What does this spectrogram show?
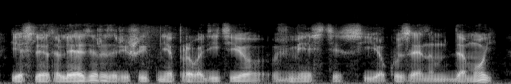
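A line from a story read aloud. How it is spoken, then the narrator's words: Calm. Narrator (Russian): спокойно сказал Дагвилар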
